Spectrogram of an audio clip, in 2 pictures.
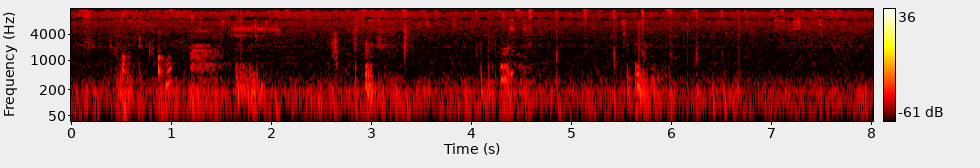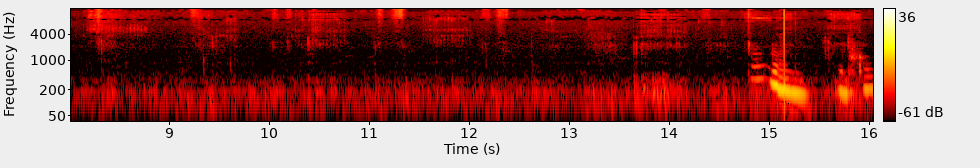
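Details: Domestic cat named Sacchan, late at night, resting calmly on an earthen floor indoors after coming downstairs with grandmother, able to move a little again. Steady low purring runs throughout with soft tapping, then a brief rising-falling meow near the end.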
